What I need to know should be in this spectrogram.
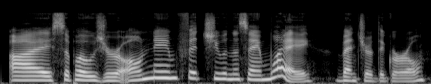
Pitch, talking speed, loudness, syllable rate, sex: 205 Hz, 195 wpm, -16 LUFS, 4.6 syllables/s, female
